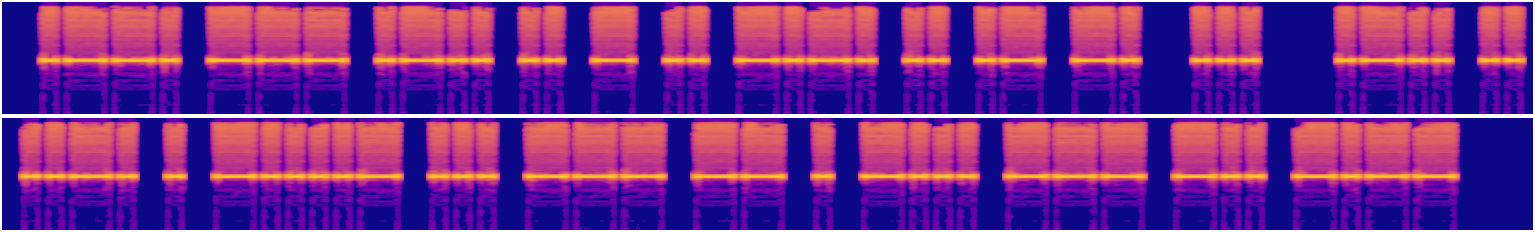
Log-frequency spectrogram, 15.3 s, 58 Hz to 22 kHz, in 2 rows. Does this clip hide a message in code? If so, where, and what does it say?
Yes: Morse code from 0.2 to 14.9 s, heard as a keyed tone, about 20 wpm, 1000 Hz. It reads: POLITICIAN S LIFE-SOMEBODY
